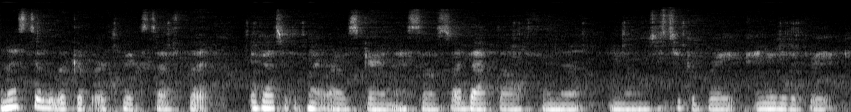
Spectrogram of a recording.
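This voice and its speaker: A woman speaks at a very fast pace with hardly any pauses, her pitch fairly low and her intonation fairly even. Noticeable background noise runs under her voice. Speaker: video blogger. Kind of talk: personal testimony vlog. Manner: halting, many fillers.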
